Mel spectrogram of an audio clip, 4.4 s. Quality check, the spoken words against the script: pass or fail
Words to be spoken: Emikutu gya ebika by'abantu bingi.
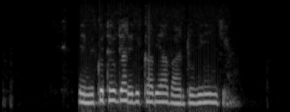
pass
